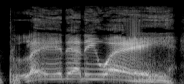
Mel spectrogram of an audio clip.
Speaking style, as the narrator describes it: the Pooka roared

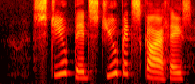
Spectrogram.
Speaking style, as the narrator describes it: shrieked the sisters

